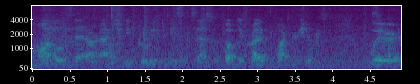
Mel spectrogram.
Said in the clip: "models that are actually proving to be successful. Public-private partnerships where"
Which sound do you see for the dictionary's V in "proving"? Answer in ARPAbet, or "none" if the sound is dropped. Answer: V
